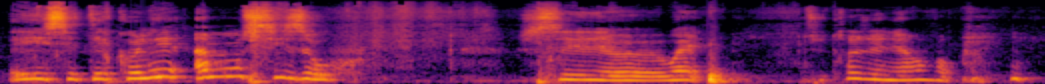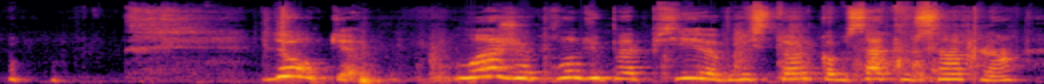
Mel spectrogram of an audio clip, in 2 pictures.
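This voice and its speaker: A woman's voice: sits high, animated, takes it slowly, pauses often, mellow, a little hiss or hum. A woman, demonstrating a craft project in a chatty, hesitant way, full of fillers and self-talk. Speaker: crafting tutorial host.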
